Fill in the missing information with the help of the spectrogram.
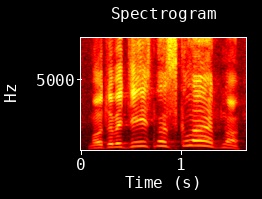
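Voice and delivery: ordinary delivery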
